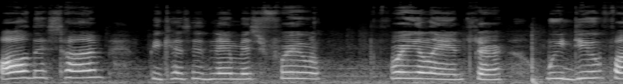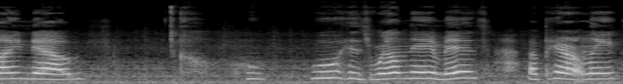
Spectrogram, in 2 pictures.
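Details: Female speaker who states she has cerebral palsy, real condition; speech in cerebral palsy.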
